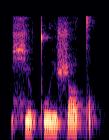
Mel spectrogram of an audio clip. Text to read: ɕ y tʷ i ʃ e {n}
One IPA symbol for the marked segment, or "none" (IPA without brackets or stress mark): tˤ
